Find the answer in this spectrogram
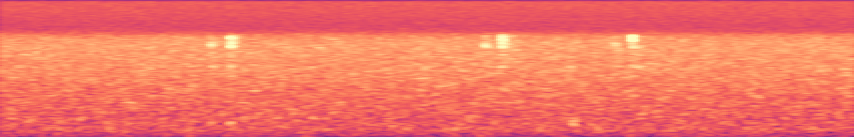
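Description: Near silence with a few faint computer-mouse clicks, one about a second in and a quick cluster of three near the end.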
